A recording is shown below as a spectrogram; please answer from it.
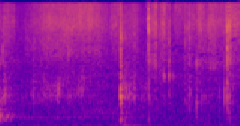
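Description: A folded sheet of origami paper being opened out by hand: faint rustling, with one crisp snap a little over a second in.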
